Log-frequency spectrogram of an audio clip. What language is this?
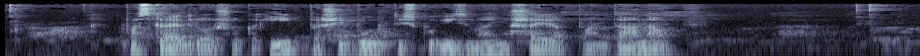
Latvian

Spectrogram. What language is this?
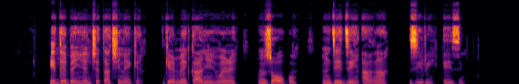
Igbo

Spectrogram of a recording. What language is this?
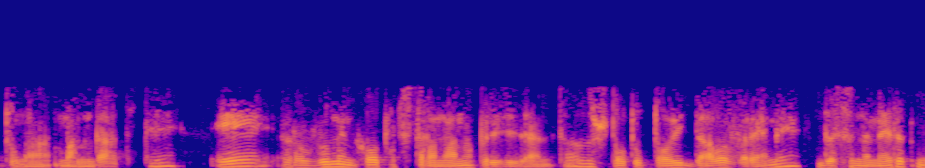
Bulgarian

